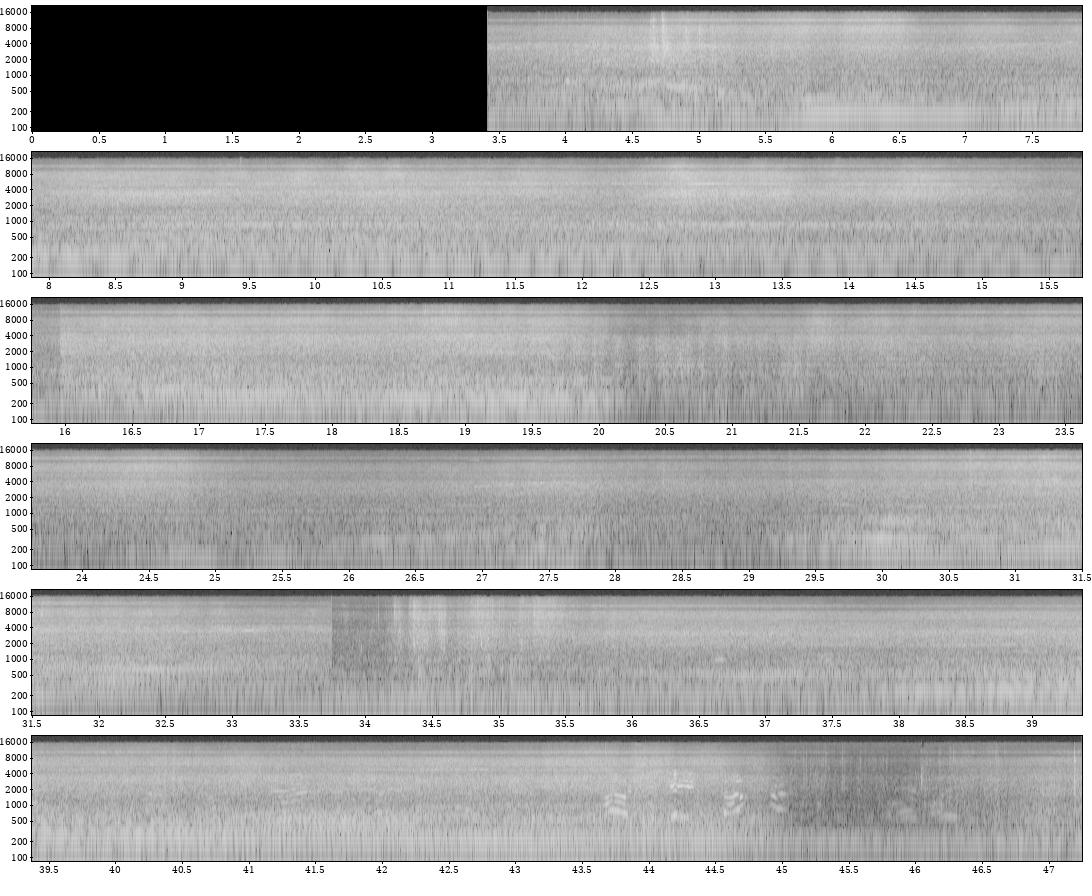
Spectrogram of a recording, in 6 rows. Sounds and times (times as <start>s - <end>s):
Boat, Water vehicle: 3.4s - 47.2s
Outside, rural or natural: 3.4s - 47.2s.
